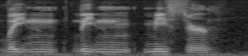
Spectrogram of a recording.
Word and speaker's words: Leighton Meester: I also kind of wish that once they couldn't get Leighton Meester.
